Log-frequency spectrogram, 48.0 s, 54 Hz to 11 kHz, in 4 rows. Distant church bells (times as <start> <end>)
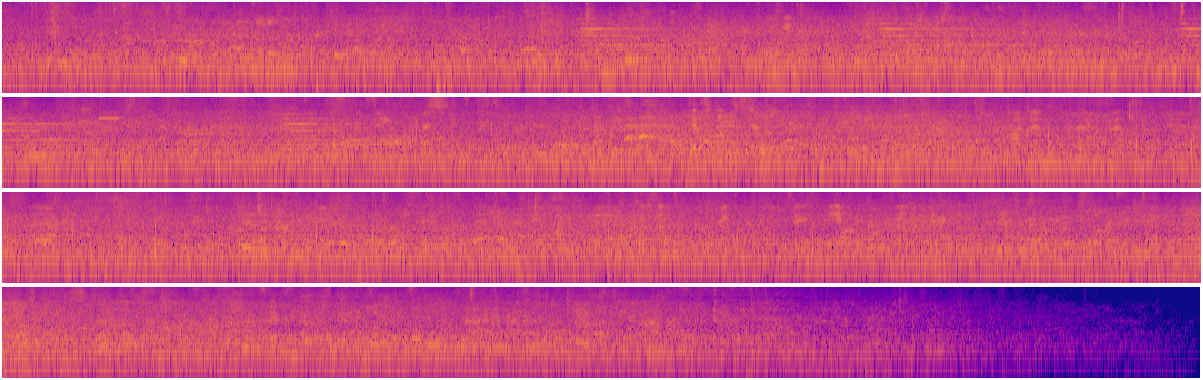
4.8 18.0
